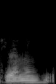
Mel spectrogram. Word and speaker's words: Jerman: My name is Jack German. Last name is spelled J-E-R-M-A-N.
